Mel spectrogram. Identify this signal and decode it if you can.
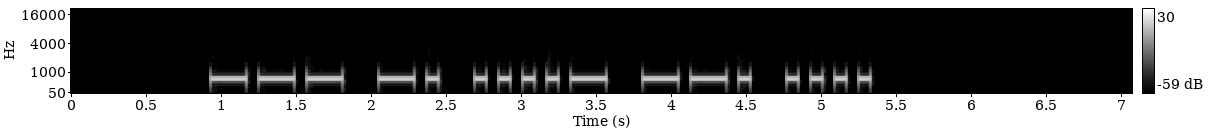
Morse code, heard as a keyed tone, about 15 wpm, 700 Hz. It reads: ON4GH
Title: DXCC-100 Call Signs - 5 Characters - 15wpm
